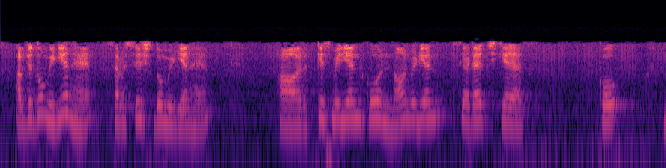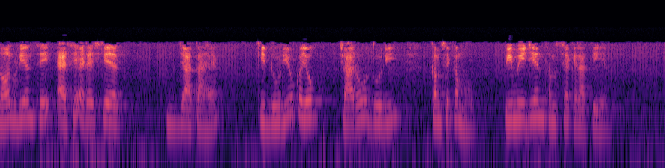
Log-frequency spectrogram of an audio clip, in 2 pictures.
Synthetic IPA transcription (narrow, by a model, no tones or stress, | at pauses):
ɐbd͡ʒoːd̪oːmiːɖijənɦɛ̃sɐɾʋɪsɪʃʈd̪oːmiːɖijənɦɛ̃ | ɔːɾkɪsmiːɖijənkonɔːnmiːɖijənseɐʈɛːt͡ʃkija | ko | nɔːnmiːɖijənseɛːseɐʈɛːt͡ʃkija | d͡ʒaːt̪aɦɛː | kid̪uːɾijõkajoːɡ̚t͡ʃaːɾõd̪uːɾikɐmsekɐmɦoː | piːmiːɖijənsɐməsjakɪlaːt̪iɦɛː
